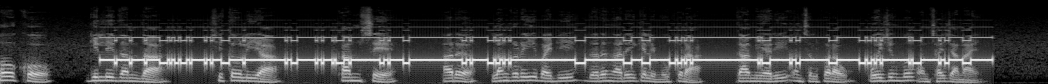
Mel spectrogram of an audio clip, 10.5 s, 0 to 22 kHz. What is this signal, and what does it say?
RTTY (50 baud, 170 Hz shift), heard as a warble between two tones, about 1080 Hz centre, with speech in Bodo. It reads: 9A3PMP 599 329 329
